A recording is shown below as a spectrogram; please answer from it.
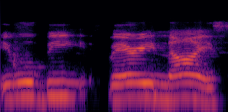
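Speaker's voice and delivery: ordinary talk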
